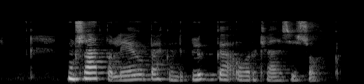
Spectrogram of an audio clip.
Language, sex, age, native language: Icelandic, female, 30-39, Icelandic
